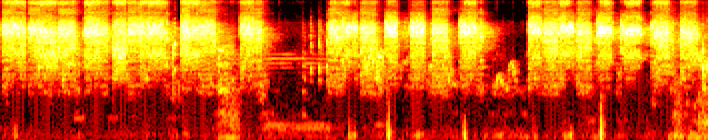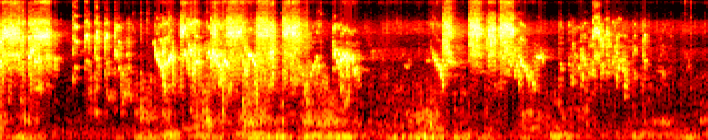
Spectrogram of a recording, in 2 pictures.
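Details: Budgerigars chirping: dense, scratchy high chatter in rapid bursts with short pauses, broken by a few sharp clicks, a busy flock sound throughout.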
